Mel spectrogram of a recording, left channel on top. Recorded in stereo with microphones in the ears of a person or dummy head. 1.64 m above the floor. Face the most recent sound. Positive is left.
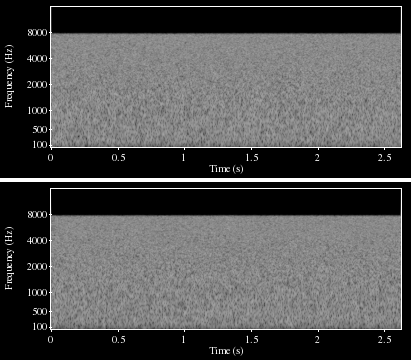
No sound to turn to.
